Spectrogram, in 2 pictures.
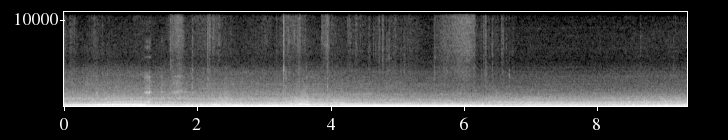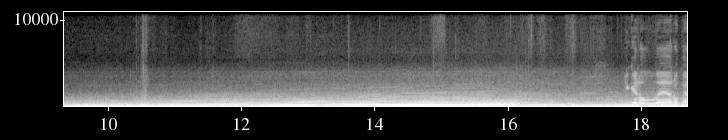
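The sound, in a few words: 2017 Volkswagen GTI Sport engine revving on track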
